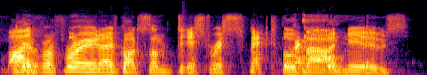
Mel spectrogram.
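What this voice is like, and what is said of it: Deep put-on British accent. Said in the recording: “He has too deep of a British accent. I can't get that deep with it. ... That hurts the throat.”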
